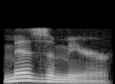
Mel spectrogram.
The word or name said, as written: mesomere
